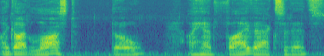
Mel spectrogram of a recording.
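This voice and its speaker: With a normal speaking voice, a man speaks at a fairly slow pace and medium pitch, using ordinary pitch variation. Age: 60s. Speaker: long-distance cyclist. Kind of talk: documentary narration; video diary.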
